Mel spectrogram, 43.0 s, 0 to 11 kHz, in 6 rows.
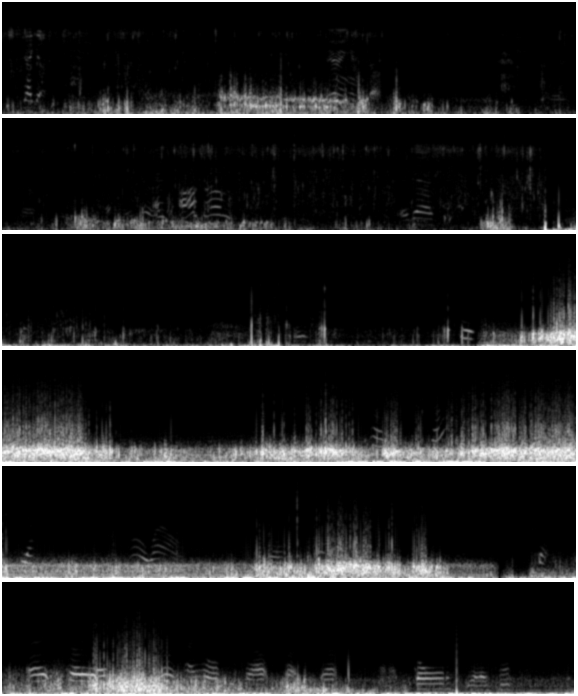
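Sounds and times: muffled underwater rumble: 0:00.0 - 0:12.3, 0:12.9 - 0:43.0
wind buffeting microphone: 0:00.0 - 0:43.0
camera splashing into water: 0:07.7 - 0:15.9.

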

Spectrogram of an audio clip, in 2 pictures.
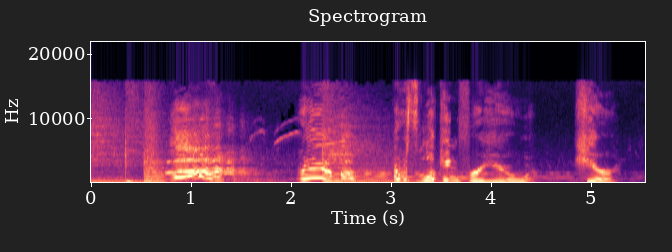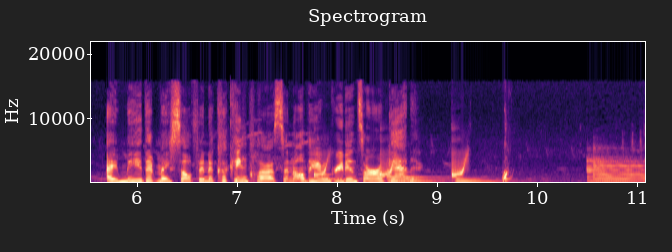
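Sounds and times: background music: 0:00.0 - 0:11.0
cartoon unicorn whinnying: 0:00.8 - 0:02.6.

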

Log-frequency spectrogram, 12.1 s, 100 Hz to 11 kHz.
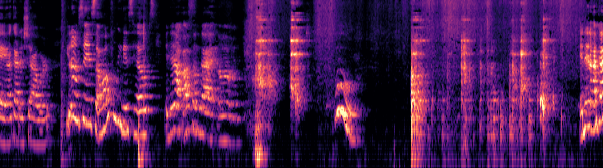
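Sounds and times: plastic bag rustling: 0:04.9 - 0:12.0.

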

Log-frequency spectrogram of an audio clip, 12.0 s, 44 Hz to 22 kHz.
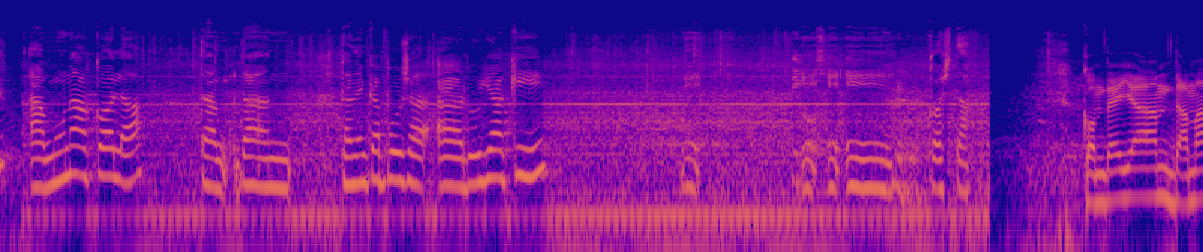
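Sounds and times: thin high whine: 0:00.0 - 0:09.9
low machine hum: 0:00.0 - 0:11.0.

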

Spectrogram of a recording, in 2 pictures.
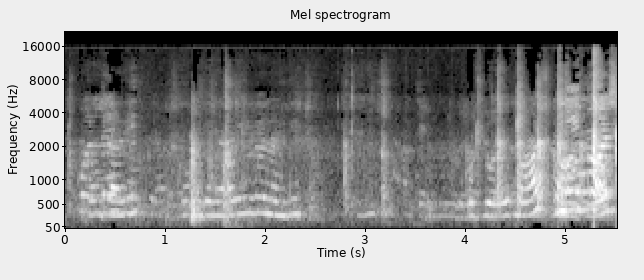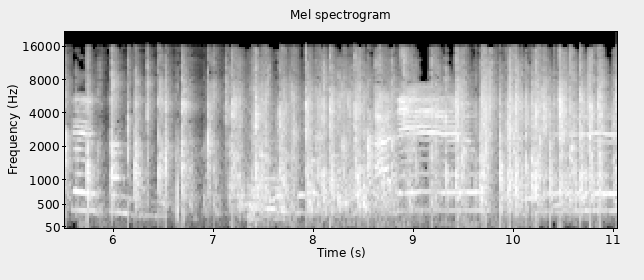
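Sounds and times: hands clapping: 0:04.1 - 0:11.0.

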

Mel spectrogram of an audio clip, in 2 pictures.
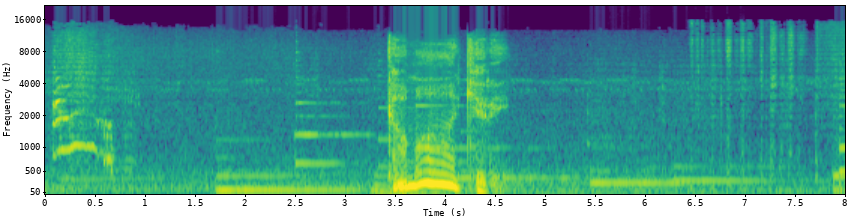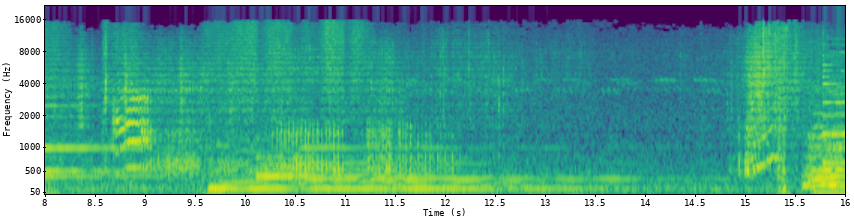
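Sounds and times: soft orchestral score: 0:15.6 - 0:16.0.

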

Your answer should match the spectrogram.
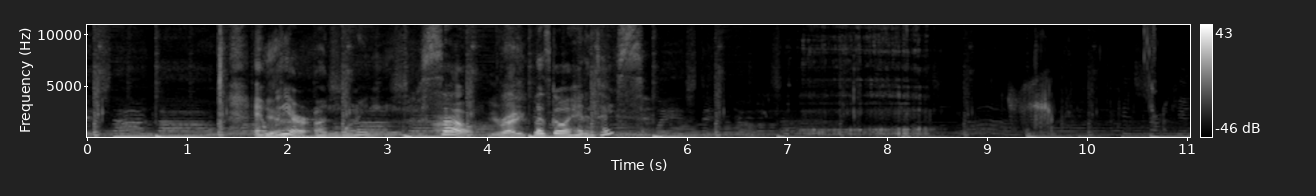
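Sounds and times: faint background music: 0:00.0 - 0:11.0
slurping from a glass: 0:07.0 - 0:08.6, 0:09.2 - 0:10.8.

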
